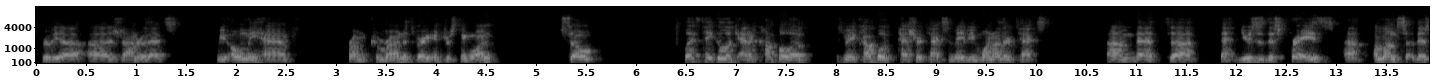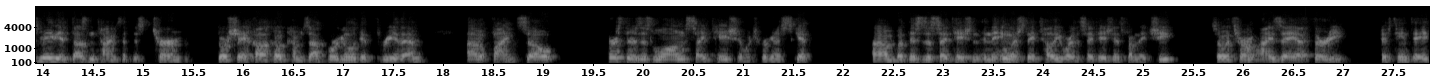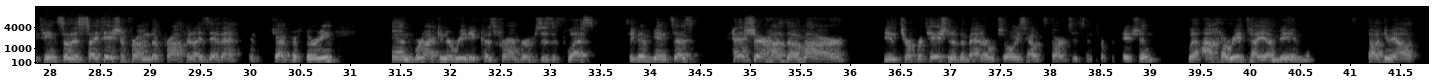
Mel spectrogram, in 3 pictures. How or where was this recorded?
video call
